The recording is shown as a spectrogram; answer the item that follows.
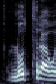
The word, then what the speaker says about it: rot: 되어 있는 책도 있지만 ROT F로 되어 있는 책도 있거든요. 로트라고 읽습니다. 간단하게.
